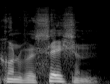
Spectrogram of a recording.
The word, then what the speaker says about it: conversation: Listen to the conversation. Écoutez conversation. Mot conversation, accent tombé sur avant-dernier syllabe là.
